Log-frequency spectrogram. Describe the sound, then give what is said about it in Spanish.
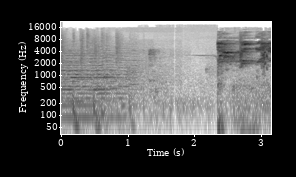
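Harsh bird squawks: a few nasal calls at first, then a sudden loud burst of raucous, overlapping squawking that fills the last second with no talking. “Ahí están mis aves, mis aves están siempre conmigo.”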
